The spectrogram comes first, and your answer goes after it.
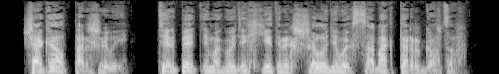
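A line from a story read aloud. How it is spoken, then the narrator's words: Hiss. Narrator (Russian): прошипел Ибрагим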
